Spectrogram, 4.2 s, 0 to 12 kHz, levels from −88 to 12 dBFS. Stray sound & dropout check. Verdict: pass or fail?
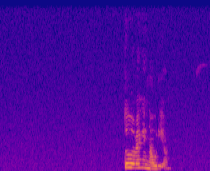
pass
